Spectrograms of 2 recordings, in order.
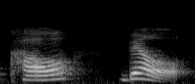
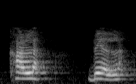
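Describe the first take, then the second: First: The L is held with the tongue staying up. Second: The L is released with the tongue dropping. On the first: The speaker calls it right. "We say call Bill" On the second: The speaker calls it wrong. "We don't say call me"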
